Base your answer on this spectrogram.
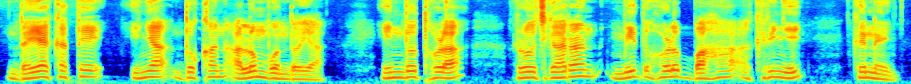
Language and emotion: Santali, fearful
